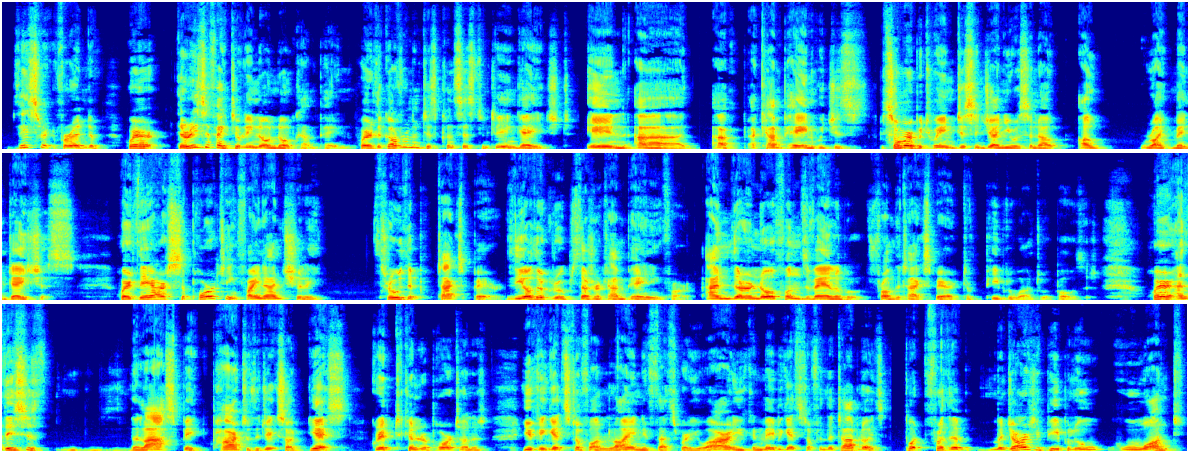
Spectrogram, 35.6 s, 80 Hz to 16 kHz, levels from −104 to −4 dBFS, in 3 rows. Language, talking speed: English, 170 wpm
